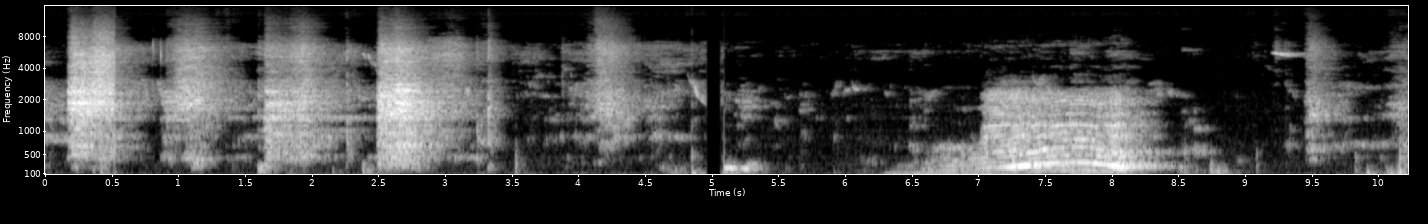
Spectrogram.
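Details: Cow on a commercial cattle farm among hundreds of animals, giving one long low moo of about two and a half seconds that swells and then fades, preceded by clattering, knocking farm noises.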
